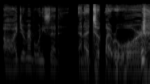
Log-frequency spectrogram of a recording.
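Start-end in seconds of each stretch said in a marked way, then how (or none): 1.6-3.0 low, deep character voice, dropped right down. Answering a request to do the low Jack Donaghy voice. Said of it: "can you do the low voice?".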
